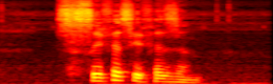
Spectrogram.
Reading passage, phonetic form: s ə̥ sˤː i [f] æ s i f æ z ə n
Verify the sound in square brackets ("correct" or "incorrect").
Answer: correct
